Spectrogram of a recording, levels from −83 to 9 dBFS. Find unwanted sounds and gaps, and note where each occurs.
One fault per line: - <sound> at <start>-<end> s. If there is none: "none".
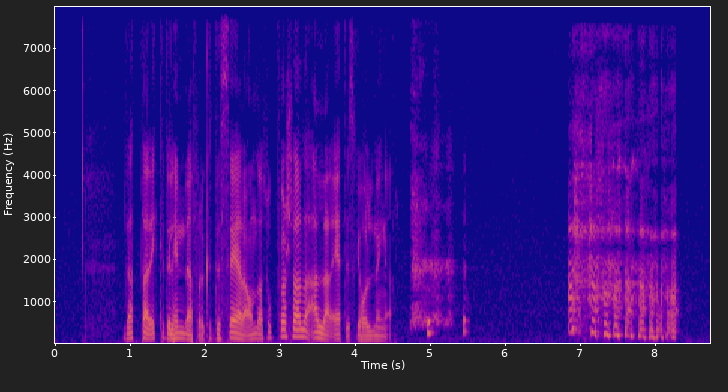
- laugh at 4.7-5.5 s
- laugh at 6.8-8.4 s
